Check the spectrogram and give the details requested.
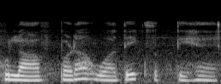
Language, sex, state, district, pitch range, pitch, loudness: Hindi, male, Himachal Pradesh, Shimla, 195-230 Hz, 205 Hz, -15 LUFS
